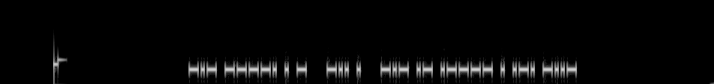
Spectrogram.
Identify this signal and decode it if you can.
Morse code, heard as a keyed tone, about 40 wpm, 700 Hz. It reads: K9ET DE KA1ERX
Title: USA Callsign DE Callsign 40wpm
